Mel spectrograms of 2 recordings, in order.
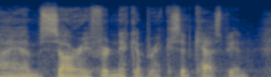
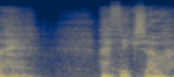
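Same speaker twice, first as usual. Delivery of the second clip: slow, out of breath, gasping, panting voice; 3 semitones higher, 3 dB louder than usual. Reading a story aloud, a boy answering after a fight: panting. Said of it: "panted Edmund".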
